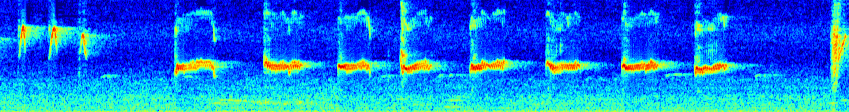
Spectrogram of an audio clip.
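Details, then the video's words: Morning song of a caged sunbird set out in the dew: a regular series of short, high, slightly buzzy chirps, a few quick notes followed by evenly spaced ones about three per second. "KONIN KELUAR ISIAN MESIN BORDIR, CERRR SAAT DI EMBUNKAN PAGI HARI"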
